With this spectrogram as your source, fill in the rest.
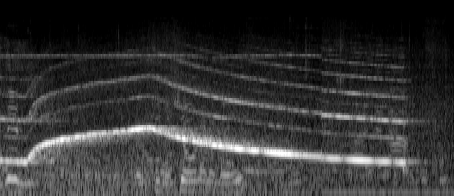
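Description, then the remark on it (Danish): A fire engine siren wails: one loud tone climbs quickly to a high peak, then glides slowly back down over a few seconds, with a faint low rumble of traffic underneath, as the fire brigade arrives on the street outside an evacuated building after a false fire alarm set off by a candyfloss machine. “Så vi står og venter på, at øh, brandvæsenet kommer herude på gaden.”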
